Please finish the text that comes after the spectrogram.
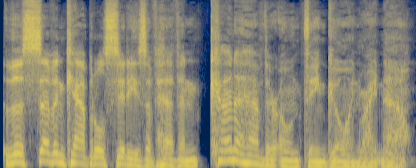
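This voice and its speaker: A man's voice: mid-range voice, very animated, moderate pace, a bit bright, no room sound, clean studio sound. A young actor playing a brash, cocky male martial artist in a video game, joking and upbeat. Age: young adult.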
